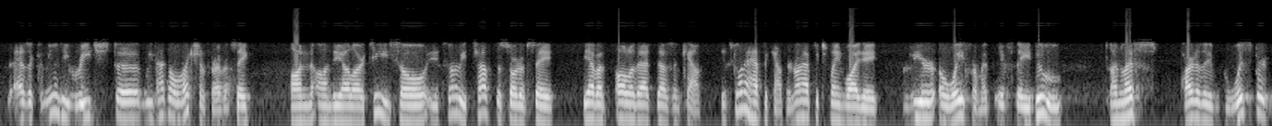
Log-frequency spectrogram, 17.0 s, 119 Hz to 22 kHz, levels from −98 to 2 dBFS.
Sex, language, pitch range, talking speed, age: male, English, 135-165 Hz, 210 wpm, 50-69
